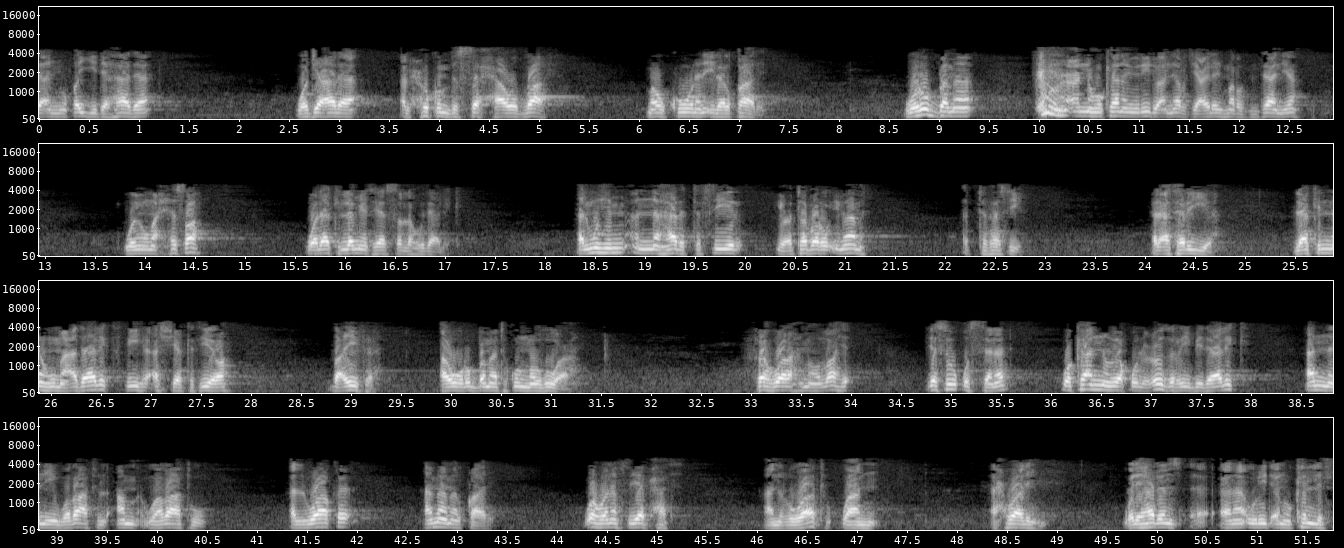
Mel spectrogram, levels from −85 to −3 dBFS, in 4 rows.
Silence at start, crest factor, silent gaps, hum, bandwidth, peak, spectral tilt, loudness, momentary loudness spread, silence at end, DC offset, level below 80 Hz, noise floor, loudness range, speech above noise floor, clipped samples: 0 s; 16 dB; none; none; 5.2 kHz; -2 dBFS; -9.5 dB/octave; -16 LUFS; 12 LU; 0.05 s; under 0.1%; -64 dBFS; -55 dBFS; 4 LU; 40 dB; under 0.1%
